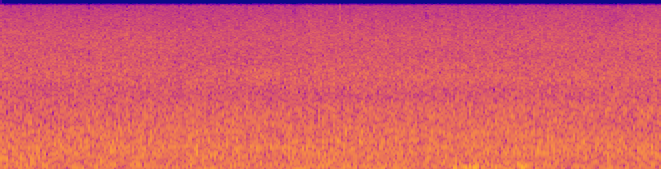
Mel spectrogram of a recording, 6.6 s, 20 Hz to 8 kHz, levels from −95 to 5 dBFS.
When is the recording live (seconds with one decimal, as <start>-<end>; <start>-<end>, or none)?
0.0-1.6; 3.0-6.6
